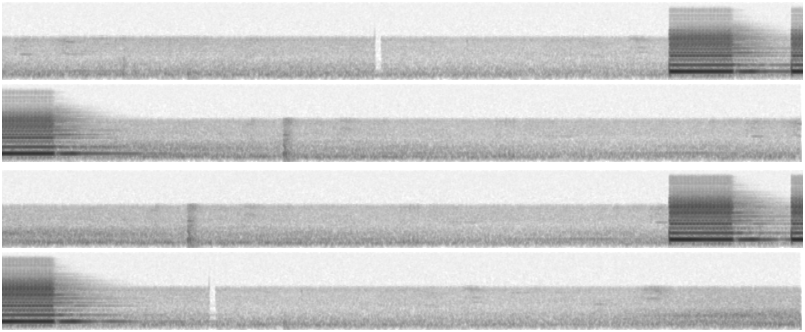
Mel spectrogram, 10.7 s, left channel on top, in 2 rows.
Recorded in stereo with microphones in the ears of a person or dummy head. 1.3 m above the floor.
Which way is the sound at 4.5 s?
15° right (ahead or behind).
